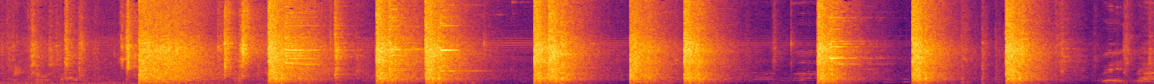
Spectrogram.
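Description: Pistol shots ring out in quick succession, echoing off walls.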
